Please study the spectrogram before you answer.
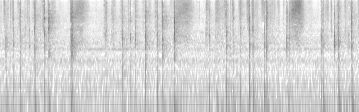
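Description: A small, hollow white plastic deodorant stick with a green cap is held close to the microphone and rubbed and scratched with fingertips and nails. Quick, sharp tapping clicks and scratchy bursts come in an irregular stream over a low, steady rumble. Each click is dry and dies away almost at once.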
